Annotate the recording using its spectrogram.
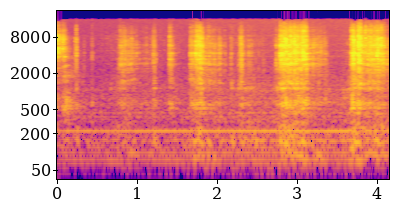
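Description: Small plastic LEGO race car wheels rolling across a flat surface as the toy is pushed back and forth: a rasping rub in three short runs, the longest and loudest about three seconds in.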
